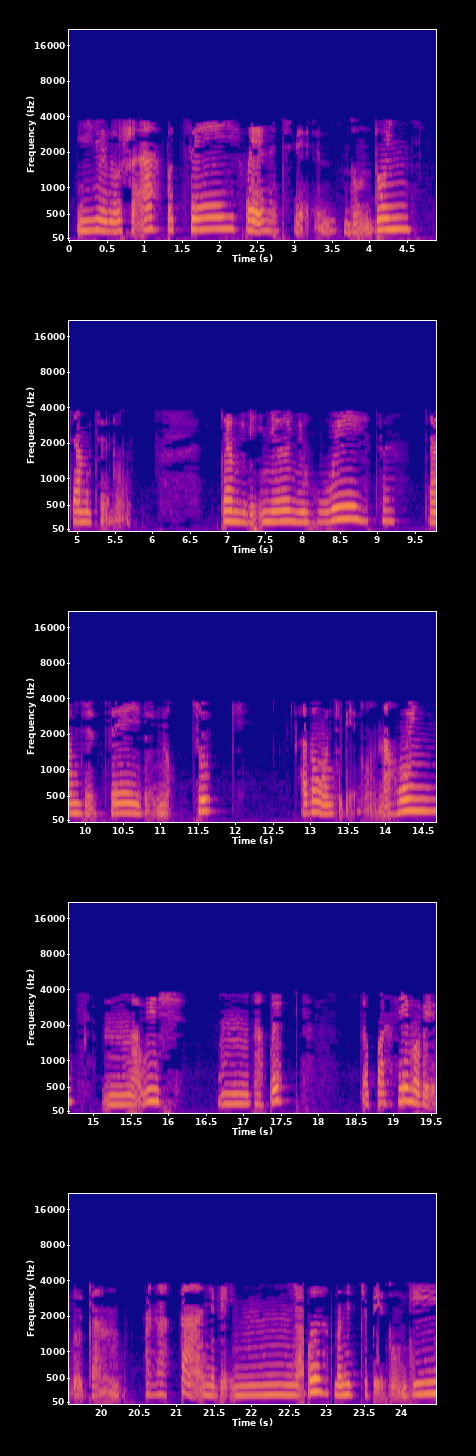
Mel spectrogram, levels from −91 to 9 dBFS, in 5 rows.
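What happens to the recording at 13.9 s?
At 13.9 s you're hearing the same damage that runs through the whole clip. The speech is dull and smeared, with nothing above 3.8 kHz, and there's a warbly, fizzy texture on sibilants. That's most likely heavy AAC compression, and the sound points to something like AAC-LC squeezed to around 8 kbps. At that rate the encoder drops the top of the spectrum and leaves holes or fills bands with substitute noise, which gives that watery smear.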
